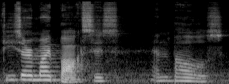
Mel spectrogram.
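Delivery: high, slow small voice; Punchinello, said quietly. A narrator's reading. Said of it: "he said quietly".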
